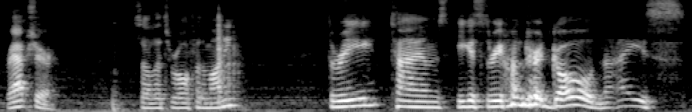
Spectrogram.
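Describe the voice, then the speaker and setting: A man's voice: a little high, takes it slowly. A man playing a solo tabletop dungeon game, reading cards aloud, counting moves and dice, and thinking aloud about the rules. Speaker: game master.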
